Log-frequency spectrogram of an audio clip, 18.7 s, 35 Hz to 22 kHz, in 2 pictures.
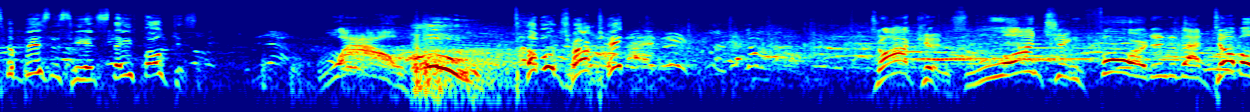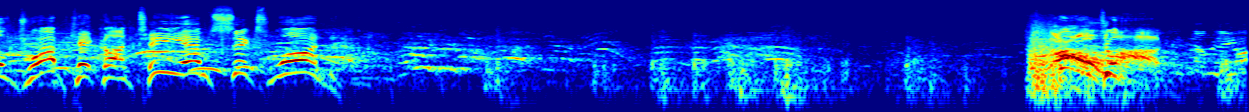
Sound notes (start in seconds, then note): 11.7 crowd chatter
